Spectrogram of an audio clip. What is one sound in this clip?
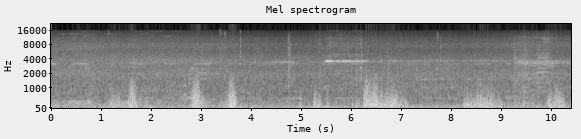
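Motorbike engines idle and rumble nearby in city traffic.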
